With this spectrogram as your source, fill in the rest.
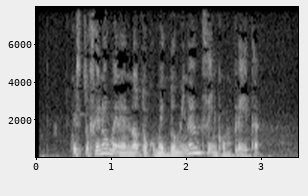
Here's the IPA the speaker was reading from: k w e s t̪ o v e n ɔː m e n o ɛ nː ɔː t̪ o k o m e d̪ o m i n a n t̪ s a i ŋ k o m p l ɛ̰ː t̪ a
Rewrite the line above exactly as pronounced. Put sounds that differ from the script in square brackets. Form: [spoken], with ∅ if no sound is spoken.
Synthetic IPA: k w e s t̪ o [f] e n ɔː m e n o ɛ nː ɔː t̪ o k o m e d̪ o m i n a n t̪ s a i ŋ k o m p l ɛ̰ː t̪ a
